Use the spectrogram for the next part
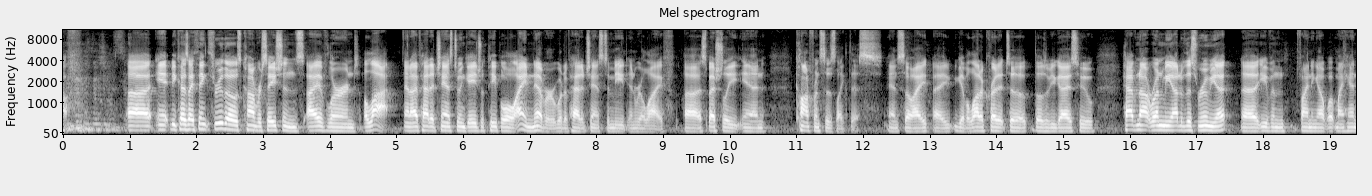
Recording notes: LIVE from Combined Sections Meeting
